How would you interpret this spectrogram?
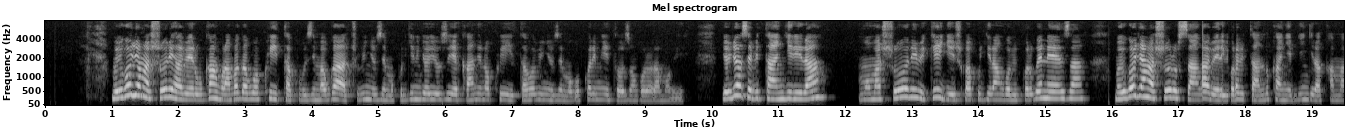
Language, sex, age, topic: Kinyarwanda, female, 25-35, education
